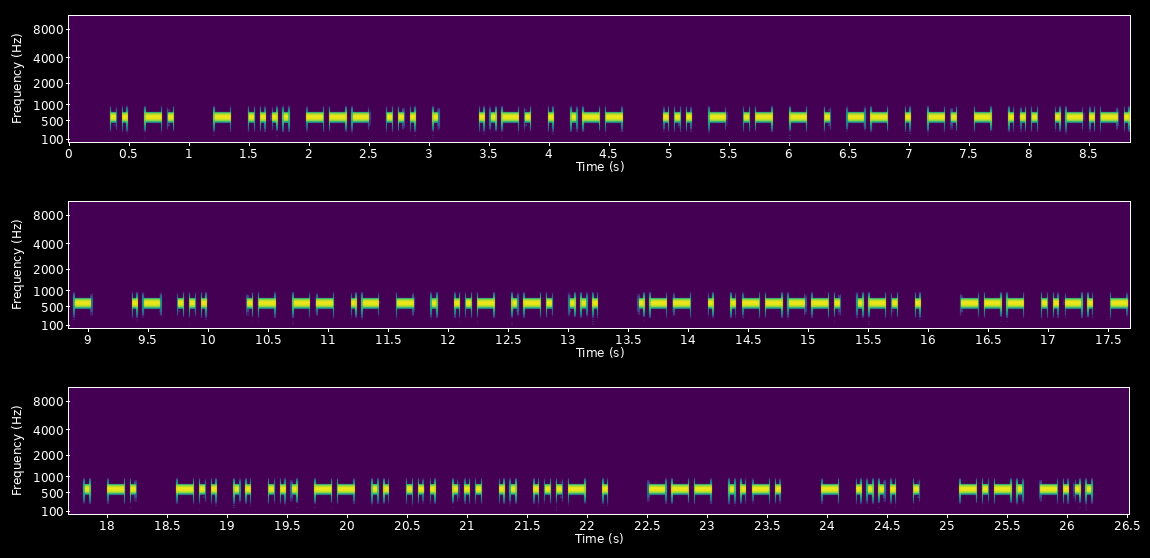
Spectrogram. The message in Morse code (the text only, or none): IN THOSE FEW STATEMENTS. AS AMATEURS WE'RE OFTEN DISMISSIVE OF THE CB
